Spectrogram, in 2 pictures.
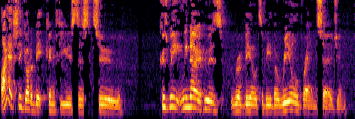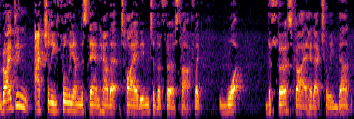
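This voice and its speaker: A man's voice: mid-range voice, animated, normal speed. A man co-hosting a podcast, chatting casually about a TV show in a wry, rambling way with frequent laughs. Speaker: podcast co-host. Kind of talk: casual review chat. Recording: roomy echo, faint noise.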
